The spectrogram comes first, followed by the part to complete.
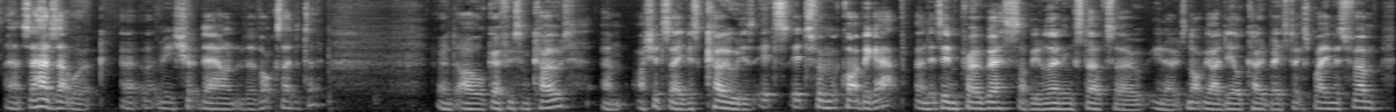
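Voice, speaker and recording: A man who is losing his voice, explaining his software in a rambling, casual tutorial full of ums and uhs. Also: fairly low pitch, fairly even intonation, normal speed. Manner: rambling, many ums and uhs, self-correcting. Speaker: software developer demonstrating his app. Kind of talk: casual screen-recorded tutorial.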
